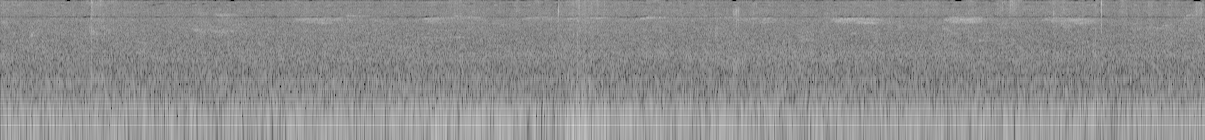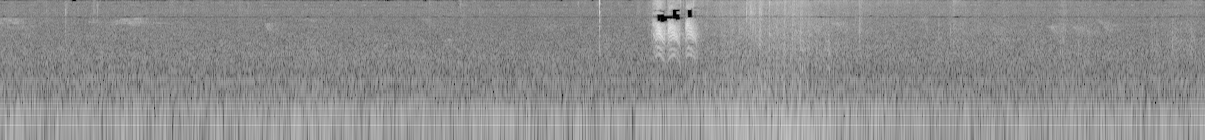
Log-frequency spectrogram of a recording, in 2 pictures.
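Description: Faint, high bird chirps repeating about once a second for the first ten seconds over a steady low outdoor rumble, then a short, harsh rasping burst about fourteen seconds in.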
